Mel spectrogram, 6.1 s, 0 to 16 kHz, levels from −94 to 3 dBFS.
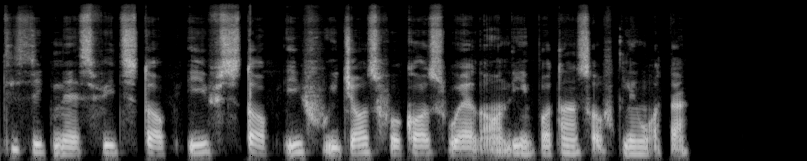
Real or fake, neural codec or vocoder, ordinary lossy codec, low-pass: fake; vocoder, 44.1 kHz, 128 mel bands every 256 samples, BigVGAN v2; none; 14.4 kHz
